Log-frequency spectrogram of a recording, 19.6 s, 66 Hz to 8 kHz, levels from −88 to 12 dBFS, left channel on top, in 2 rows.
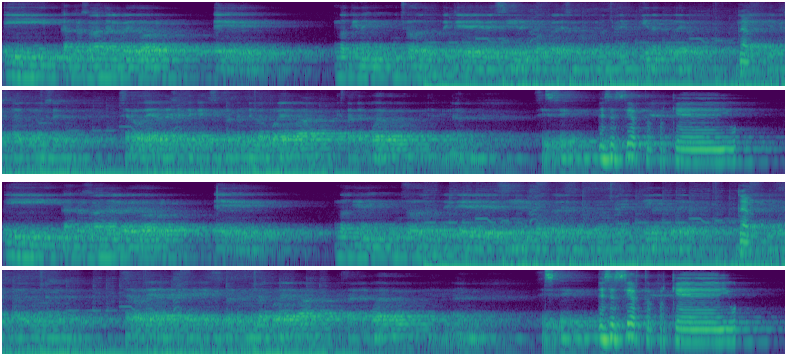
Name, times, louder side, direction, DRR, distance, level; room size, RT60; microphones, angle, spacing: voice 1, 0.0-2.0 2.6-3.2 4.2-8.7 9.2-15.6 15.9-16.1 16.5-16.9 17.9-18.0, left 1 dB, 50° left, -1 dB, 5.5 m, -29 dB
sound 1, 5.3-13.9, right 1 dB, 25° right, 2.4 m, -33 dB
voice 2, 17.2-19.0, right 3 dB, 60° right, 13 dB, 0.8 m, -24 dB
27.0 x 24.0 x 8.0 m, 3.0 s
head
